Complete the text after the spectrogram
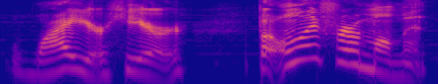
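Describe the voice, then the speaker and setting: A woman narrating as dungeon master in a tabletop game, setting scenes in a calm, descriptive way. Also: medium pitch, a little fast, no echo, faint music behind.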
